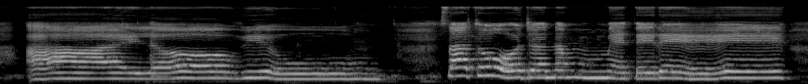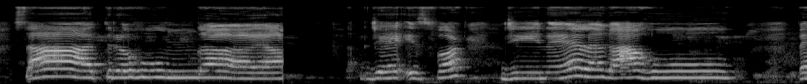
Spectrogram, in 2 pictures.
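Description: A girl singing alone without accompaniment, in four phrases with short breaks about four, eight and eleven seconds in.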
